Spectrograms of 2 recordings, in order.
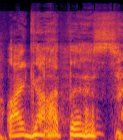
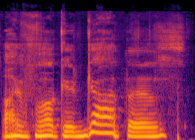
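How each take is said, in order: First: Slow, high, laughing through it; mock heroic resolve. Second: Slow, drawn-out, leaning on got; hammed-up hero vow. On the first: Hero in the Mexico skit, laughing mock confidence. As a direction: grin through a hammed-up I got this. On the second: Hero in the Mexico skit vowing, slow hammed-up resolve. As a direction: play the action hero, milking each word.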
